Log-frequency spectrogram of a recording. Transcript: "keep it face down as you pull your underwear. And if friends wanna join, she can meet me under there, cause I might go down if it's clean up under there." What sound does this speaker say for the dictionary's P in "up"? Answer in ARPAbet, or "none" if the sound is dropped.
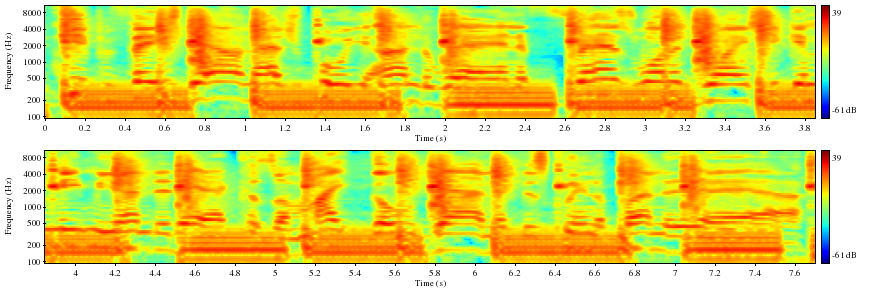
B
